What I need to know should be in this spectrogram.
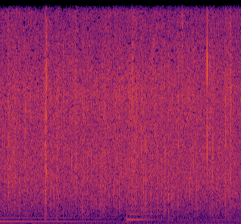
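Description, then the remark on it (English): Steady rain falls in a soft, continuous hiss with faint scattered patter, while a low sustained tone hums quietly underneath, gently shifting pitch partway through. “Keep feeling the rain, and it shines in the rain.”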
